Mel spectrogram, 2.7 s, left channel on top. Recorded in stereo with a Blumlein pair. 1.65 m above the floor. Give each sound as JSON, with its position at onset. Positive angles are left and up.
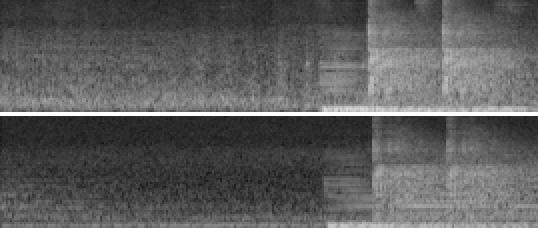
{"t": 1.6, "sound": "a clap", "azimuth_deg": 45, "distance_m": 8.0}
